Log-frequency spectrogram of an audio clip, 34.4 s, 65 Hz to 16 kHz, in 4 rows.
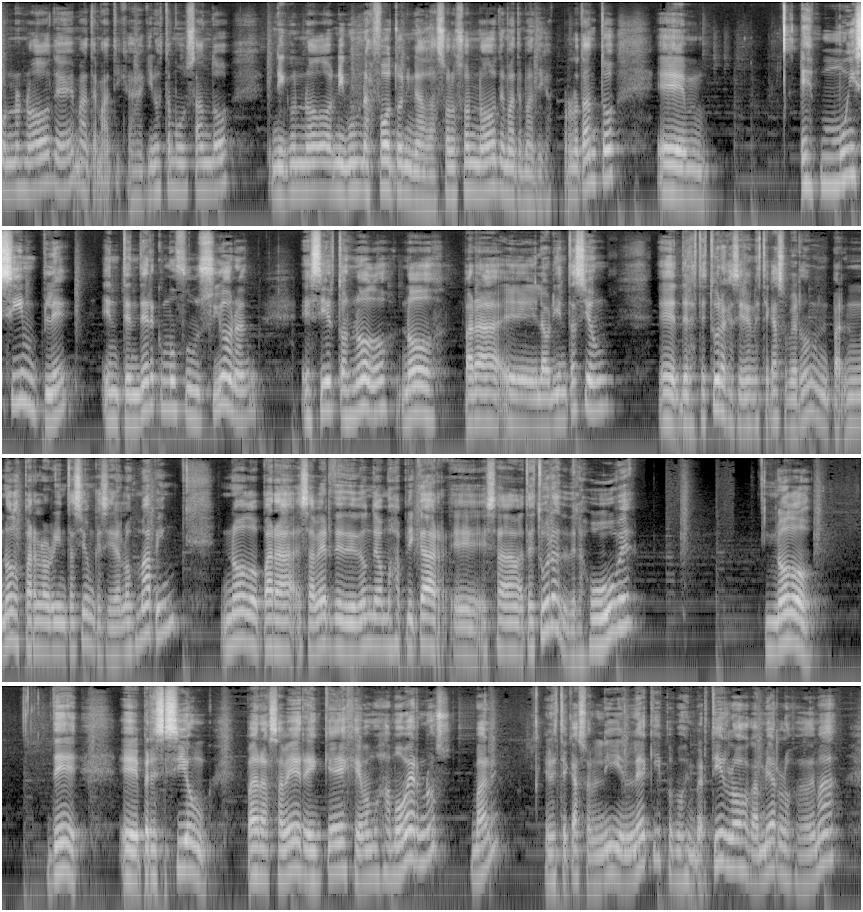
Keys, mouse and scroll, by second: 0.0-1.5 scroll down 17, 1.3 middle click, 2.0 scroll up 1.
